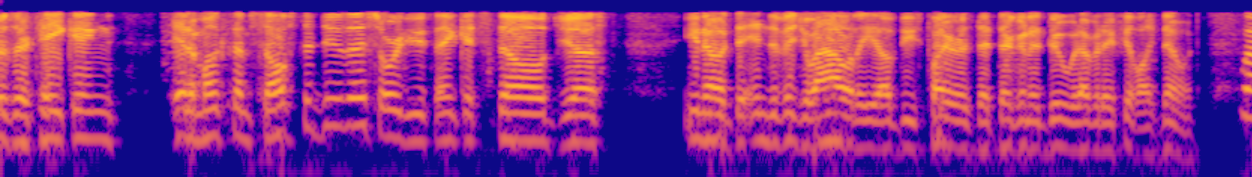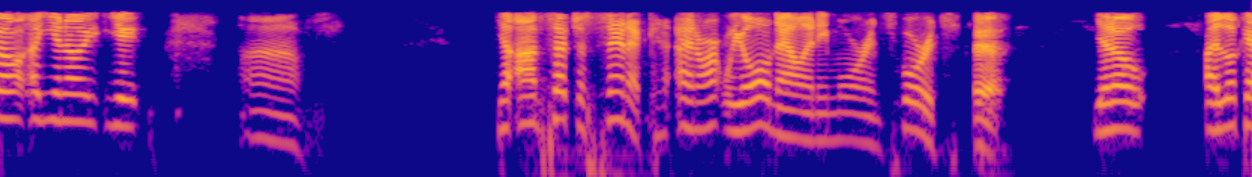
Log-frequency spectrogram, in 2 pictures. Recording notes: take questions from listeners via the telephone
